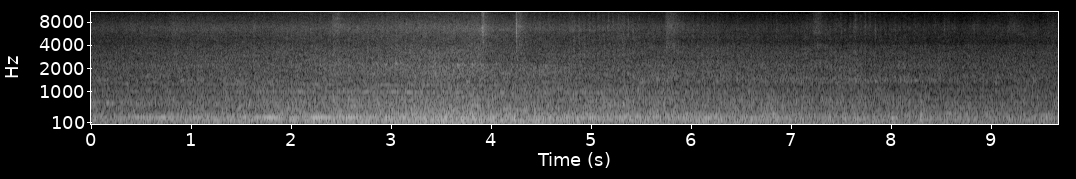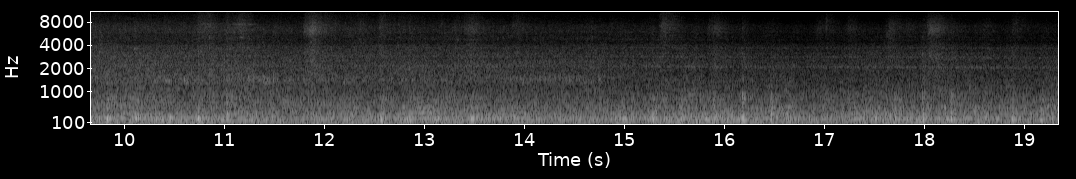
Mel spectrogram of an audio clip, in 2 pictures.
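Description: CC 204 diesel-electric locomotive running past with its passenger train, loudest a few seconds in as the locomotive passes. The coaches follow, rolling by with a steady rumble and a run of clicks and knocks from the wheels over the rail joints.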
